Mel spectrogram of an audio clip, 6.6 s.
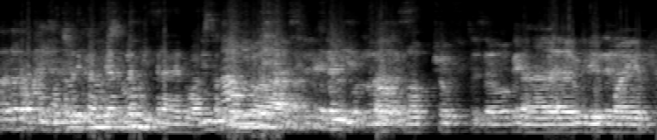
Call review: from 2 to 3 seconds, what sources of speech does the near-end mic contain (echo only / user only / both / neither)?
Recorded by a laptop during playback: both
